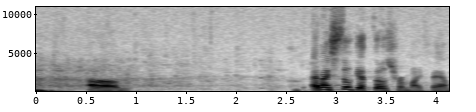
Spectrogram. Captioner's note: audience laughs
